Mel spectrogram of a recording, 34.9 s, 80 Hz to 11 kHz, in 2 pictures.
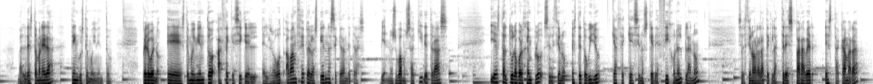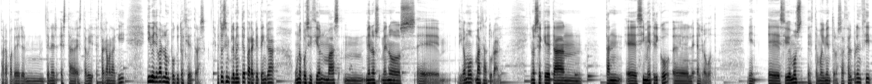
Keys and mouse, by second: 0.7 click, 11.3 right click, 12.1 middle click, 12.8 shift+middle click, 15.1 KP_3, 16.9 shift+middle click, 20.1 click, 22.1 click, 27.3 click, 31.2 click.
